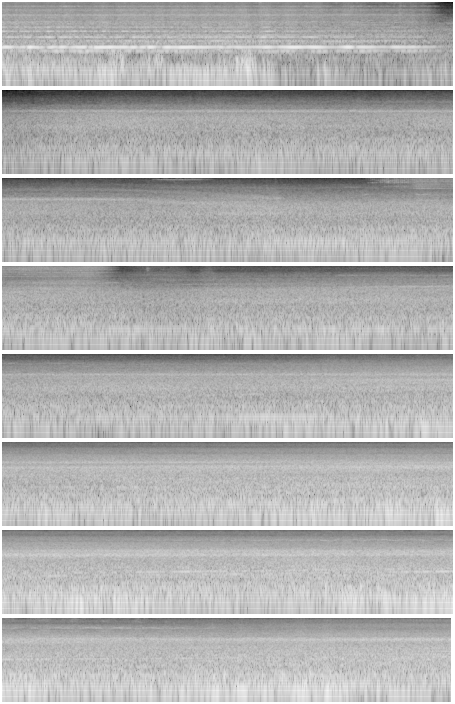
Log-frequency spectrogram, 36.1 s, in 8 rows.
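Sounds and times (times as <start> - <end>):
background traffic noise: 0.0 - 32.2
train rumble: 0.0 - 36.0
brief high hiss: 12.7 - 14.7.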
